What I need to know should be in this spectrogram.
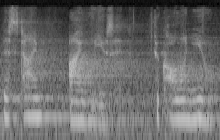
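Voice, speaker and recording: A woman voicing a solemn, resolute young boy of noble blood in a video game, speaking formally and gravely. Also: medium pitch, flat delivery, slow, darkish tone, dull audio, a little hiss or hum, close to an everyday voice. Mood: quiet, resolute. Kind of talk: dramatic video game acting. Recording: echoey hall reverb. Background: music.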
